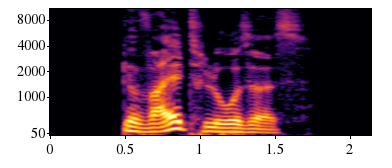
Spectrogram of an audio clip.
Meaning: strong/mixed nominative/accusative neuter singular of gewaltlos
- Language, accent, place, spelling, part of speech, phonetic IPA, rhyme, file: German, Germany, Berlin, gewaltloses, adjective, [ɡəˈvaltloːzəs], -altloːzəs, De-gewaltloses.ogg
